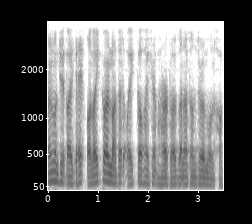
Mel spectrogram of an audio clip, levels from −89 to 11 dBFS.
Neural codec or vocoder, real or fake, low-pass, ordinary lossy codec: codec, 16 kHz, 0.5 kbps, FunCodec, trained on LibriTTS, 25 frames a second; fake; 3.6 kHz; none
